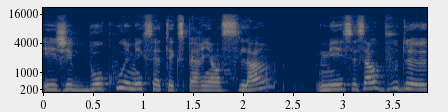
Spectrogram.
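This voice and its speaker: A woman's fairly high-pitched voice, with fairly even intonation, at a moderate pace. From southern France, Marseille region. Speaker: municipal community life coordinator. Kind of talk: podcast interview. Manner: hesitant, many fillers.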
